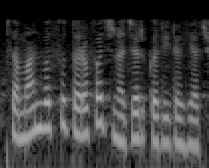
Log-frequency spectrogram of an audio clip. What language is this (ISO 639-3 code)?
guj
